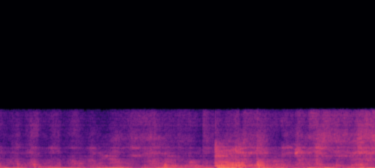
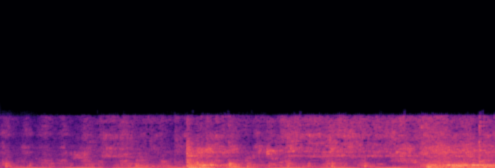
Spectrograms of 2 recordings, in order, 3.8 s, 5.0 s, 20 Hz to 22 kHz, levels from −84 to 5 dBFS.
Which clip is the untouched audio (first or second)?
second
